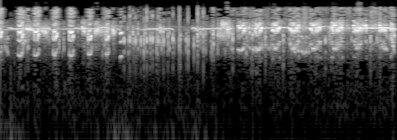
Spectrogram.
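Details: Lure recording of a swiftlet colony in breeding mood: rapid, shrill chirps about three per second blend into a busy twittering chorus, with a thin sustained whistle-like tone running through the first half.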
